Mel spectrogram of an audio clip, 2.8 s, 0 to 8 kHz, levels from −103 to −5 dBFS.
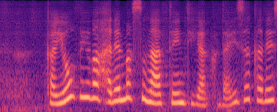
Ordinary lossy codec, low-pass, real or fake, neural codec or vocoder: none; none; fake; codec, 16 kHz, 0.3 kbps, FocalCodec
